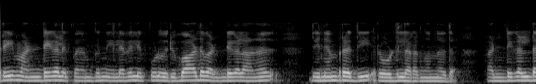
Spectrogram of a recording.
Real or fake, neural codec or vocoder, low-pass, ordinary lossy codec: real; none; 7.2 kHz; AAC, 32 kbps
